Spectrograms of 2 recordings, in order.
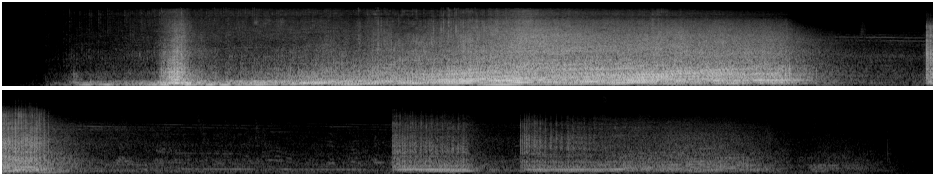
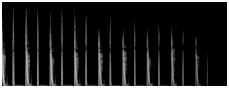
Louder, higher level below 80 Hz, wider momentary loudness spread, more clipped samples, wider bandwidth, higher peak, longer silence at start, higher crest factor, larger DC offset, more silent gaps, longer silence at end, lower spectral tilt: first, -19 LUFS vs -27 LUFS; about the same, -44 dBFS vs -48 dBFS; first, 22 LU vs 15 LU; neither; about the same, 16.5 kHz vs 16 kHz; first, 0 dBFS vs -6 dBFS; first, 0.65 s vs 0 s; about the same, 22 dB vs 22 dB; neither; neither; first, 1.65 s vs 0.3 s; about the same, -4.5 dB/octave vs -4.5 dB/octave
